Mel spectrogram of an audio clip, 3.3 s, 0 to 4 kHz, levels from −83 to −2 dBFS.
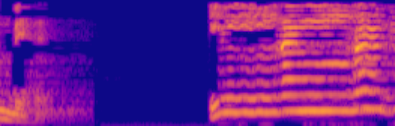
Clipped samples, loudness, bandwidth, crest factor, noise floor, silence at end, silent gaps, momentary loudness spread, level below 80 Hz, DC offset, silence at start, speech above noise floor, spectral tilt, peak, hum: under 0.1%; -21 LUFS; 3.9 kHz; 18 dB; -83 dBFS; 0 s; none; 14 LU; -66 dBFS; under 0.1%; 0 s; 60 dB; -0.5 dB/octave; -6 dBFS; none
